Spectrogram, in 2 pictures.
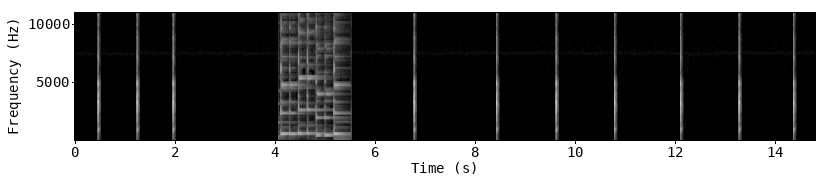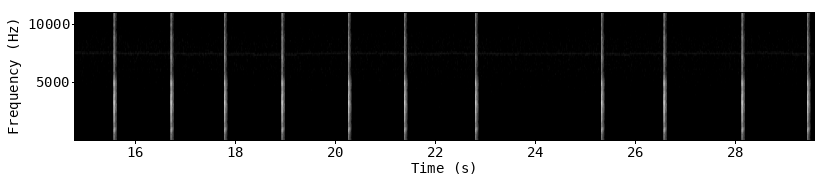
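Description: Slide-show animation sound effects: a short sharp click about once a second, each one as a new word block pops onto the screen, about twenty in all. About four seconds in, a brief electronic jingle of several quick notes plays, the slide-change sound.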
